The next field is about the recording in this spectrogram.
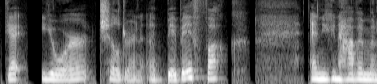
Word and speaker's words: phoque: Do you know what seal is in French, by the way? It's fuck. You spell it P-H-O-Q-U-E.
